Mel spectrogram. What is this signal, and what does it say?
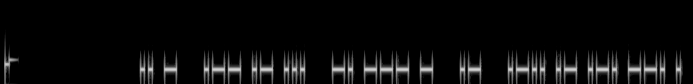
Morse code, heard as a keyed tone, about 30 wpm, 700 Hz. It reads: IT WAS NOT A LARGE
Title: Sentences from Top 1400 Words 30wpm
